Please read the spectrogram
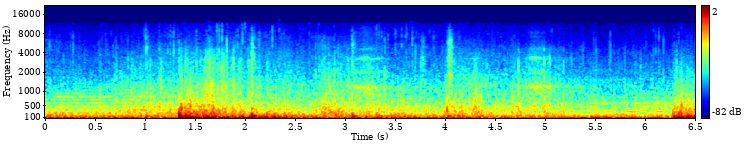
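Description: Film sound design: a deep, steady low rumble that swells louder about a second and a half in, with a few soft knocks and faint music fading out in the first second.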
